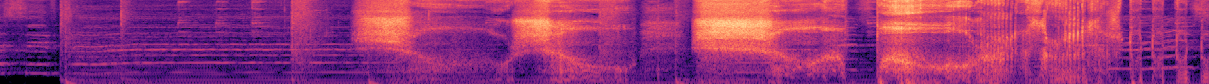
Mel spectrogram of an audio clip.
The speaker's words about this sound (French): Ce que vous entendez C'est encore le bruit des vagues. Ouais, ok, ça fait longtemps que je suis pas allé à la mer. Mais cette fois, ce sont celles d'Ajaccio,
